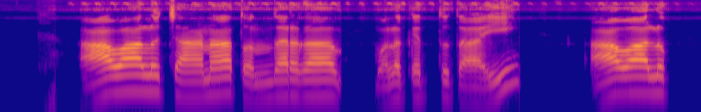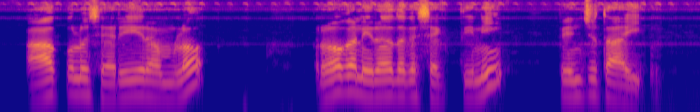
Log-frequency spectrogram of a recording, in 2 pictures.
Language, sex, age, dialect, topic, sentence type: Telugu, male, 18-24, Southern, agriculture, statement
